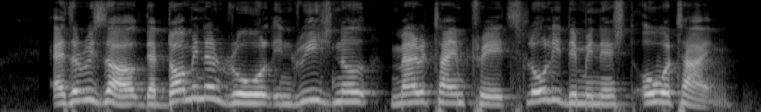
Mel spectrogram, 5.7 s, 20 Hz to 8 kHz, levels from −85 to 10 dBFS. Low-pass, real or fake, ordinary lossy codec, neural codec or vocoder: none; real; none; none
